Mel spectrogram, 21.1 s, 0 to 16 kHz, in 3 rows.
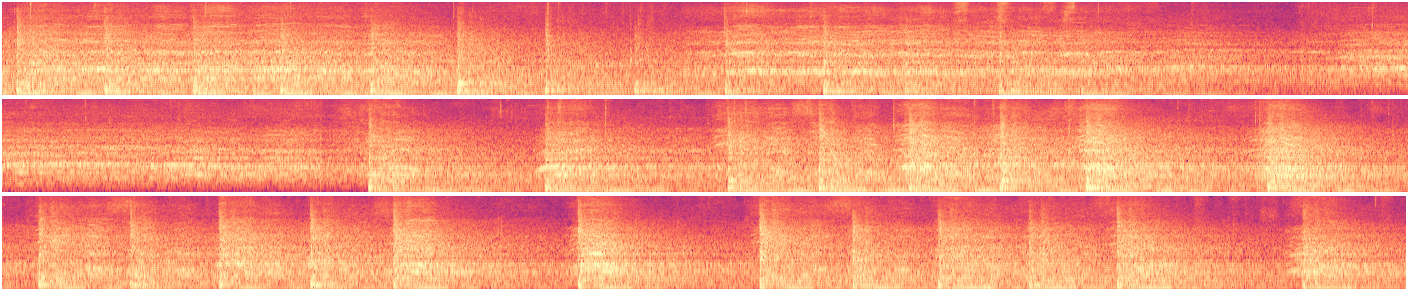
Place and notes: Court-St.-Étienne, Belgique - Parc à Mitrailles
Extremely loud shoutings from scouts, at the end of a very big race called K8strax.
